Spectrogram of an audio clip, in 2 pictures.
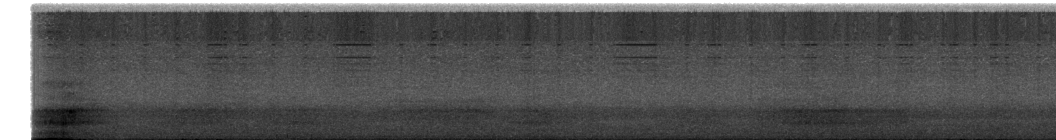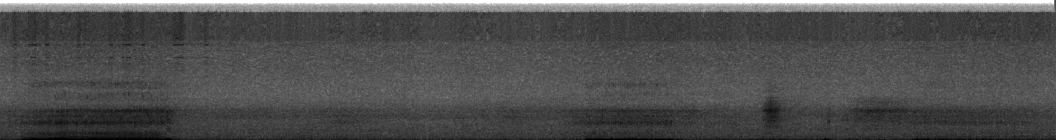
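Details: Mother snoring: low, rough snores on two in-breaths against quiet room noise; ordinary snoring.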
